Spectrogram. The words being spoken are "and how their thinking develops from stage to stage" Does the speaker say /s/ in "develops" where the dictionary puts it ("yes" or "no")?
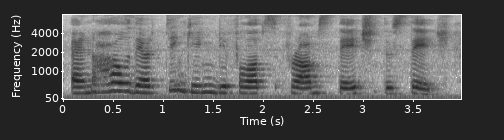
yes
